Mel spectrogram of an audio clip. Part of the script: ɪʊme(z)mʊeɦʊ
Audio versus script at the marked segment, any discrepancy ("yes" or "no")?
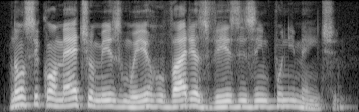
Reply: no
